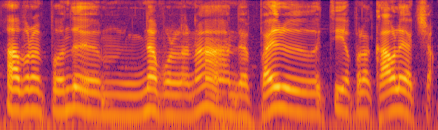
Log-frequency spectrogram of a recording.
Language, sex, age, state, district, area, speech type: Tamil, male, 60+, Tamil Nadu, Tiruvannamalai, rural, spontaneous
